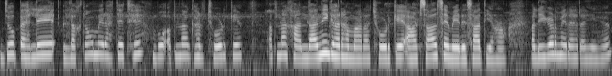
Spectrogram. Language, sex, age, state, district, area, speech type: Urdu, female, 18-30, Uttar Pradesh, Aligarh, urban, spontaneous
